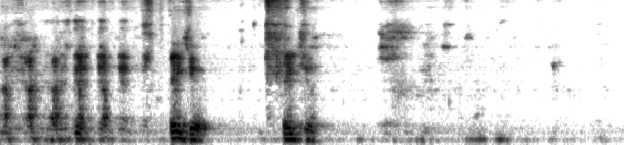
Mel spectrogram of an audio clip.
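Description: An elderly man speaks and laughs close by.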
